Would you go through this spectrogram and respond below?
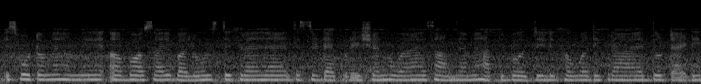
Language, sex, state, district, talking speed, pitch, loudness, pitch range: Hindi, female, Bihar, Samastipur, 220 wpm, 210 Hz, -34 LUFS, 200-215 Hz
